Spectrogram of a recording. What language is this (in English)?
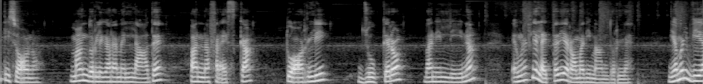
Italian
